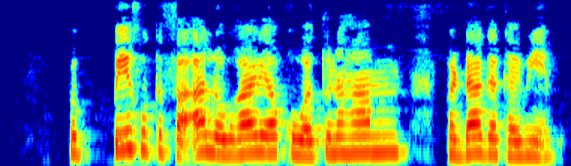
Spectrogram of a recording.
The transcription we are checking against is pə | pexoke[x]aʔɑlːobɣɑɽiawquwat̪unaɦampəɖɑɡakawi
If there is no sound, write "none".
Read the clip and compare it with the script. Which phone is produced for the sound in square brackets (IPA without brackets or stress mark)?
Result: f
